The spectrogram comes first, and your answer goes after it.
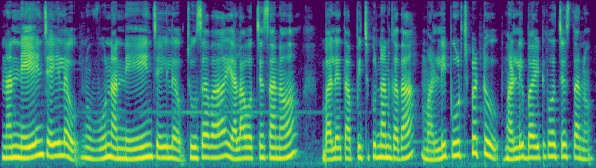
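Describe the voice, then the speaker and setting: A woman voicing a gleeful male spirit possessing a girl, taunting slowly and loudly. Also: mid-range voice, fairly even intonation, close to an everyday voice. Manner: taunting, slow and loud.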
